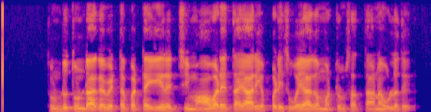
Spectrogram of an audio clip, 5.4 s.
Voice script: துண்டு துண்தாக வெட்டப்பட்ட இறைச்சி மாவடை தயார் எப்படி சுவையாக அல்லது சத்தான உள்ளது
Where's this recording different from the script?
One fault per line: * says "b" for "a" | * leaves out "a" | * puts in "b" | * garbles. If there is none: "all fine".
* says "மற்றும்" for "அல்லது"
